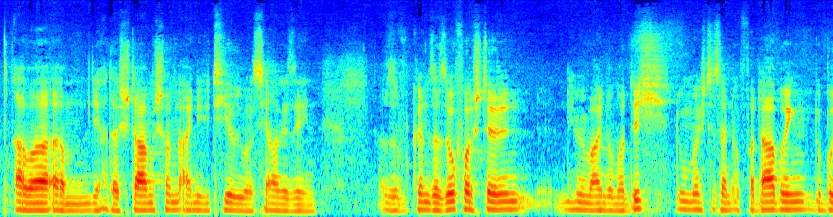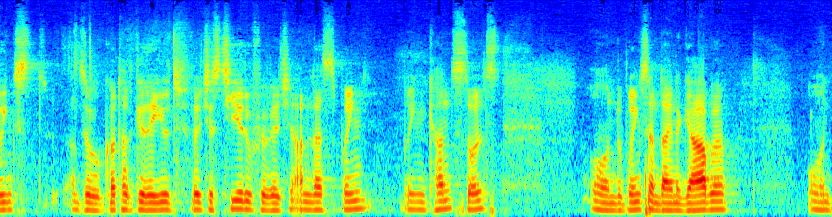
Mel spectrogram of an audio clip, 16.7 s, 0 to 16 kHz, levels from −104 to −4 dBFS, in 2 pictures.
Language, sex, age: English, male, 40-59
